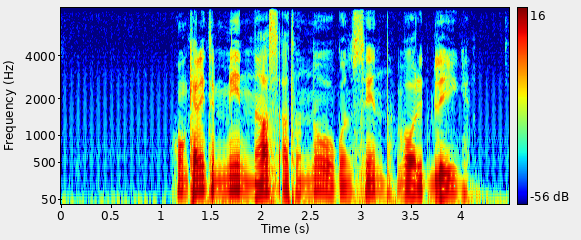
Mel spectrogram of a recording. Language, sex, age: Swedish, male, 28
